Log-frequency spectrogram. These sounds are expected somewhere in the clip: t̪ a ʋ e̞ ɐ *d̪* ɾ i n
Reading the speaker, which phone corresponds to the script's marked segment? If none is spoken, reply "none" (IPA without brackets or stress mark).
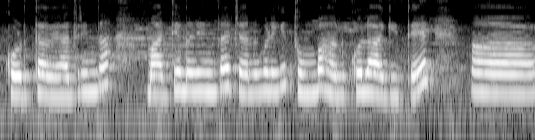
d̪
